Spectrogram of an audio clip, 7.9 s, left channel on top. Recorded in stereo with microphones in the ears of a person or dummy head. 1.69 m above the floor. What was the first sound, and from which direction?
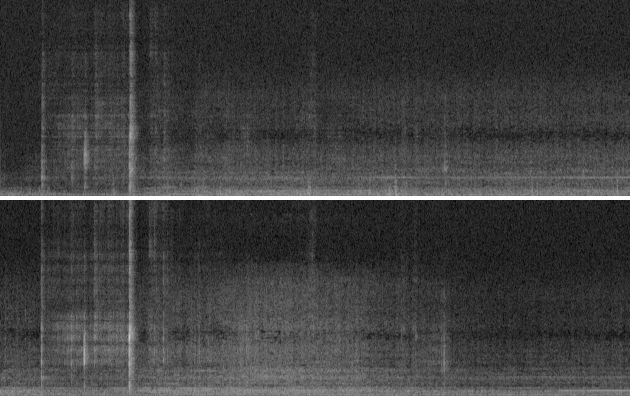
Chewing, 55° right (ahead or behind).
